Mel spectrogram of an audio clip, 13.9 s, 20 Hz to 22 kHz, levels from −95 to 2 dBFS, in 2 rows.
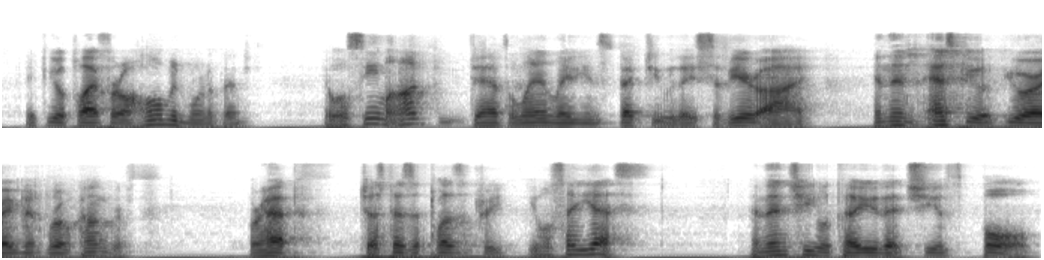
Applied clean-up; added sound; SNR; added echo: neural mask model DeepFilterNet 3.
